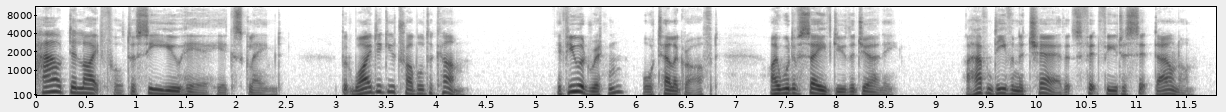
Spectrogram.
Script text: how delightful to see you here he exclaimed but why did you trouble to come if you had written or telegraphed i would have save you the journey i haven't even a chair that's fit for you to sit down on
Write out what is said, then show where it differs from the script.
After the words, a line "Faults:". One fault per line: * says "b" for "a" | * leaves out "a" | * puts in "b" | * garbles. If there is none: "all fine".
how delightful to see you here he exclaimed but why did you trouble to come if you had written or telegraphed i would have saved you the journey i haven't even a chair that's fit for you to sit down on
Faults:
* says "saved" for "save"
